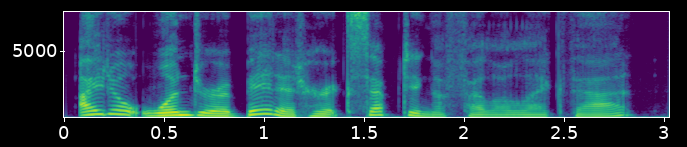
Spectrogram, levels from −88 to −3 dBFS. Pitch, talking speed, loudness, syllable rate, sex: 195 Hz, 240 wpm, -19 LUFS, 5.8 syllables/s, female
